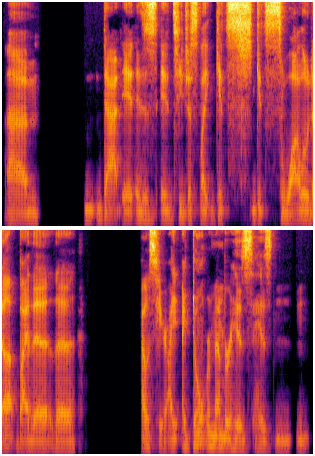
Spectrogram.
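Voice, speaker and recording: Halting man chatting as a podcast co-host. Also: deep voice, fairly even intonation. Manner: halting, stammering, repeats syllables and words. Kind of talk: casual review chat.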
